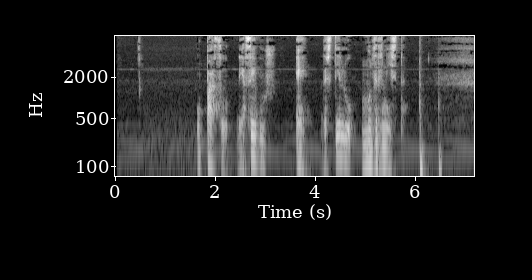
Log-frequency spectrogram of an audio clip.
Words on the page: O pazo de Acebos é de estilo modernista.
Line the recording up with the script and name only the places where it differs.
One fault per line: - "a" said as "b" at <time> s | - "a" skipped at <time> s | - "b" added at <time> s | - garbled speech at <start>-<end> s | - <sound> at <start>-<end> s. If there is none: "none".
none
